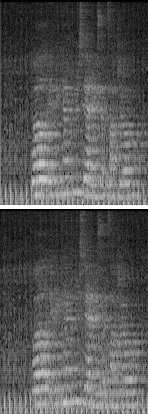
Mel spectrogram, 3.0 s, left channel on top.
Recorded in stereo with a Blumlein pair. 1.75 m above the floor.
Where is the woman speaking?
50° left, 1.0 m.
